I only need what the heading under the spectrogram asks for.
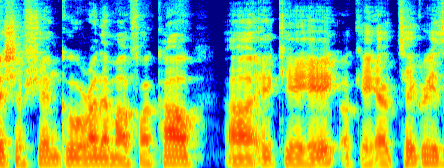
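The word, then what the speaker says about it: Allegri: Altegri is how you pronounce it.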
